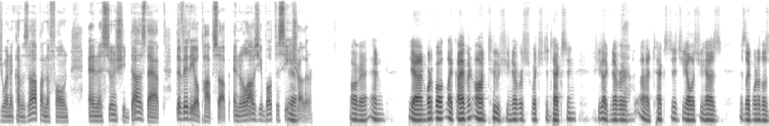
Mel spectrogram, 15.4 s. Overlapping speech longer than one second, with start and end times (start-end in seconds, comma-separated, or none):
none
